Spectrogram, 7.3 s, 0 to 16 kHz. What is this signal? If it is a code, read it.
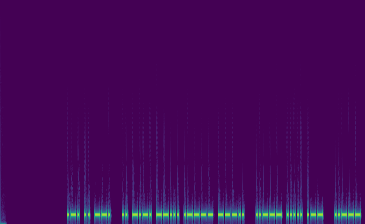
Morse code, heard as a keyed tone, about 36 wpm, 700 Hz. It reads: RIG IC718 25W 2
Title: Practice QSO - Exchange 2 - Info - 35wpm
